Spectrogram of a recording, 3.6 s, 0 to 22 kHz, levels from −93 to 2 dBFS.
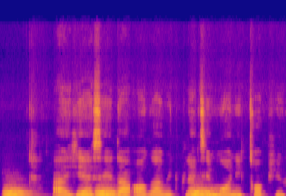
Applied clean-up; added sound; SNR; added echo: none; Brass instrument; 2 dB; none.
